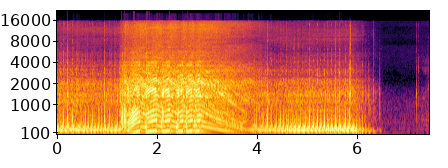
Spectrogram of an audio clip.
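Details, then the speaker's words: Stihl 011AV chainsaw after a carburetor rebuild: it flares, hunts unevenly, then falters and dies. It is awkward to tune even with the low jet turned fully in; the owner guesses it needs crank seals, unconfirmed. "my guess is because it's uh it's real awkward to tune it's probably going to need some crank seals it's just a guess you know um I just rebuilt the carburetor and all that stuff is good so whenever it's finicky to tune like that you know probably needs crank seals"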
